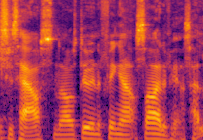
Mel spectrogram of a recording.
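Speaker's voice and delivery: ordinary talk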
